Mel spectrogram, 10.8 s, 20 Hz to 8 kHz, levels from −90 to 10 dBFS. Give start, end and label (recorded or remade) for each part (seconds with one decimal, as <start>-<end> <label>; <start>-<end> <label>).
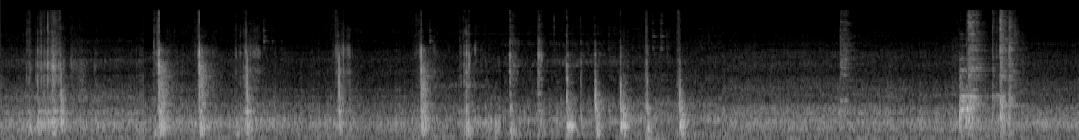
0.0-4.6 recorded; 4.6-6.2 remade; 6.2-10.8 recorded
